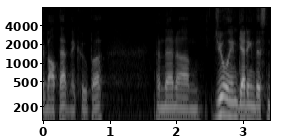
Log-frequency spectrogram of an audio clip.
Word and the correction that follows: mea culpa: Instead of mea culpa, Mikupa. I really like it. Okay, Mikupa. I'm sorry. Mikupa. – That's how it's pronounced, right? – No, it's mea culpa. But I will accept Mikupa.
